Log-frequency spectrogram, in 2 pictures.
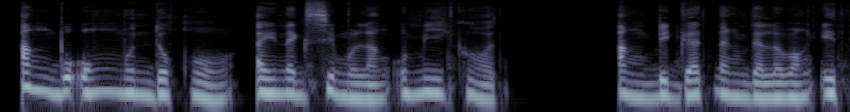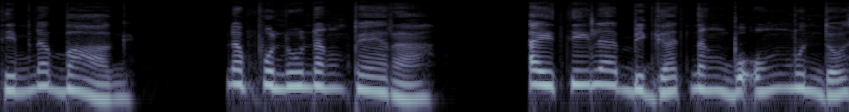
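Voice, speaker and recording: A woman's voice: lowish voice, a little mellow, dry recording, studio quality. A woman with a Filipino accent narrating a dramatic first-person romance story from a script.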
